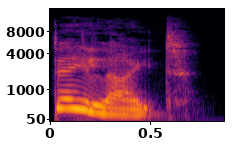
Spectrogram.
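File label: "daylight", English, British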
